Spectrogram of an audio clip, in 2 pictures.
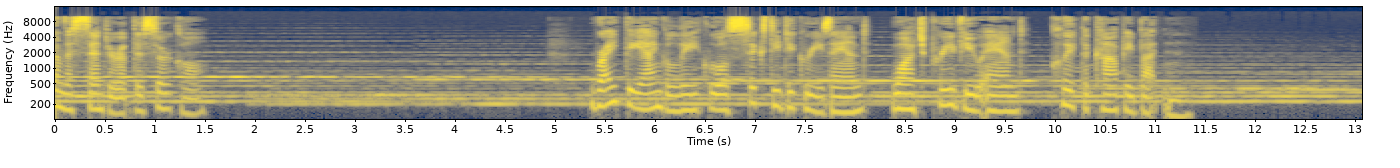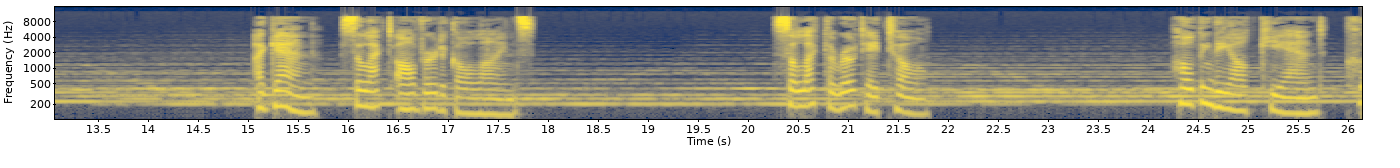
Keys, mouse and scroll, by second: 6.2 6, 6.9 0, 8.5-21.7 drag, 21.7 click.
